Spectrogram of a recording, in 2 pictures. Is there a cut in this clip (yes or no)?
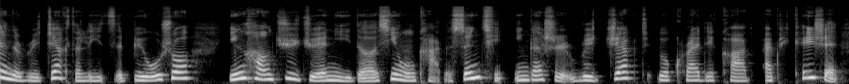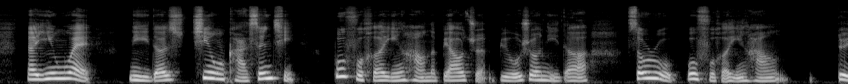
no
